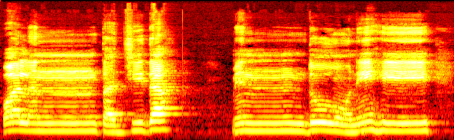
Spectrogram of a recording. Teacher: दाल भी हुर्फ इख्फा में से है, वाव साकिन से पहले पेश है तो वाव मद्दा बन रही है। हा के नीचे खड़ी ज़ेर है, एक अलिफ की मकदार खींच कर पढ़ा जाएगा। · नून साकिन में भी इख्फा होगा। दाल भी हुर्फ इख्फा में से है, वाव साकिन से पहले पेश है तो वाव मद्दा बन रही है।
